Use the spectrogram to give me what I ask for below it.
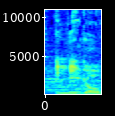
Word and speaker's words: Inigo: Inigo Montoya, Zim, Pac-Man, Mark Zuckerberg, Mind Turtle, Yugi, Pablo, and Mama Coco.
